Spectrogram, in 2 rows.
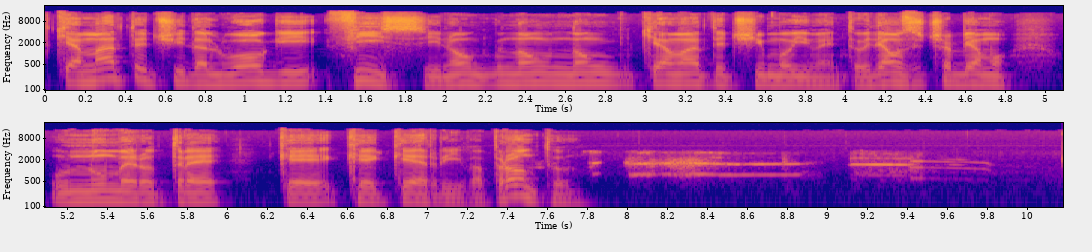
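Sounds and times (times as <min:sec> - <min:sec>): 
speech: 0:00.1 - 0:07.9
rooster crowing: 0:07.8 - 0:10.0.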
